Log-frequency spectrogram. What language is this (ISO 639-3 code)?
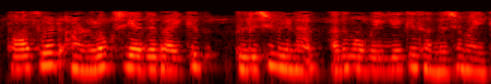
mal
